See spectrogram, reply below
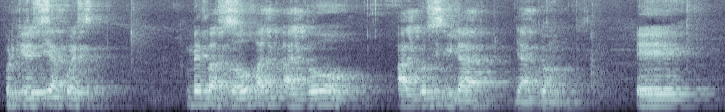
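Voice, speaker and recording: A man's voice: medium pitch, fairly even intonation, slow, pauses often, warm tone. A man giving a spiritual retreat talk, telling his stories in a candid, conversational way. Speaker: retreat speaker. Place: large retreat hall. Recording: echoey hall, voice far from mic.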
